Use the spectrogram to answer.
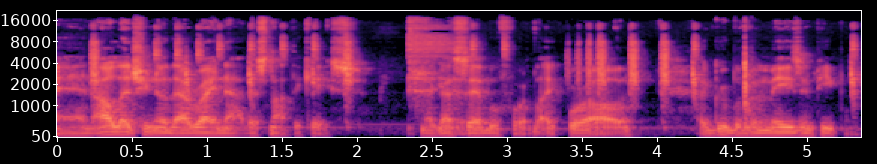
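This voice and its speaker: Very deep and low, a man's voice rushes along at a very fast pace in an American accent. His intonation is flat and monotone, and background noise is noticeable. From Chicago, US Midwest. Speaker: college student. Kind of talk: casual chat, welcome talk to freshmen.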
